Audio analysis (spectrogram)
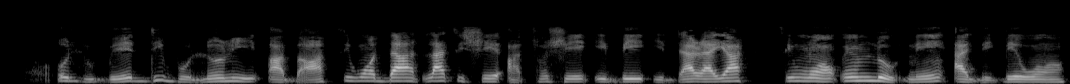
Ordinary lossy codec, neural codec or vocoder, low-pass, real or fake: MP3, 24 kbps; codec, 24 kHz, 0.9 kbps, WavTokenizer, small release; 7.2 kHz; fake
